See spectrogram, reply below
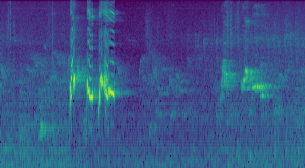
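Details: Captive red-whiskered bulbul from Vietnam, a lure singer for training other bulbuls, producing a quick run of three or four sharp whistled notes, then a quieter slurred warble after a pause.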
